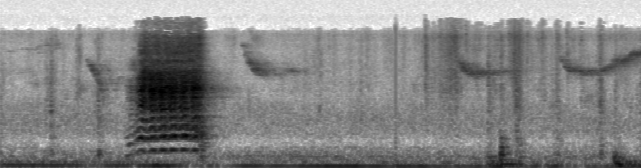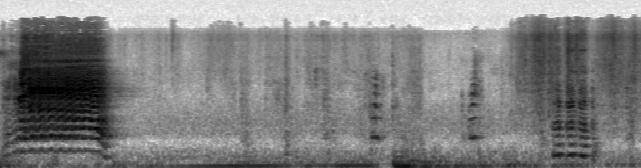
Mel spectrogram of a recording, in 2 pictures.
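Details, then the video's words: Goat kid bleating within an hour of birth, its mother calm nearby: two strong, wavering, harmonic bleats about five seconds apart, then a fainter one at the end, with thin high chirps and soft rustling between. "Baby Goat - One Hour Sound and Video"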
